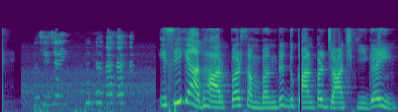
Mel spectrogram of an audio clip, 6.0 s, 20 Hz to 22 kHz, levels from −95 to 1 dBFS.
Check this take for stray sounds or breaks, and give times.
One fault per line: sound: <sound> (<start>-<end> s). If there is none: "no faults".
sound: laugh (0.5-2.1 s)
sound: dropout (4.5-4.5 s)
